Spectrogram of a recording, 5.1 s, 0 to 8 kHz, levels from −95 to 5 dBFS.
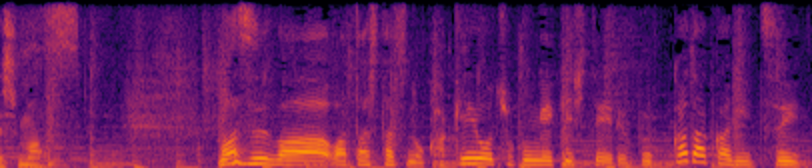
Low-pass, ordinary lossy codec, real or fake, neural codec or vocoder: none; none; real; none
